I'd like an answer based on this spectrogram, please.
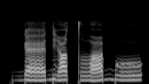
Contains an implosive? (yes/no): yes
